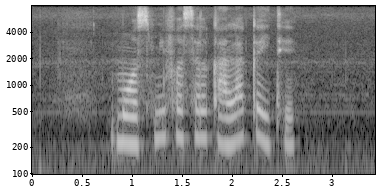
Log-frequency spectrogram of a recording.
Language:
Chhattisgarhi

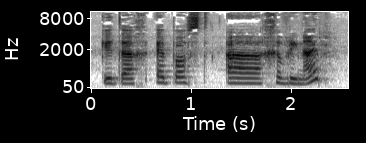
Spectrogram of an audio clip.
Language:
Welsh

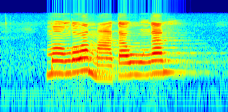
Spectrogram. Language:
Tsonga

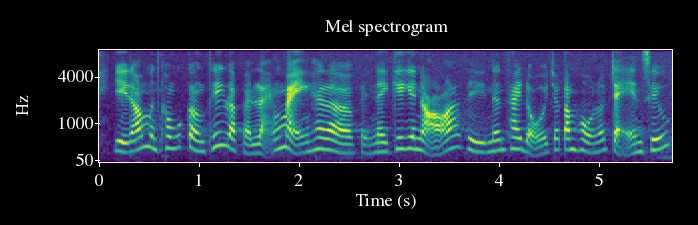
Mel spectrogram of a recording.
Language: Vietnamese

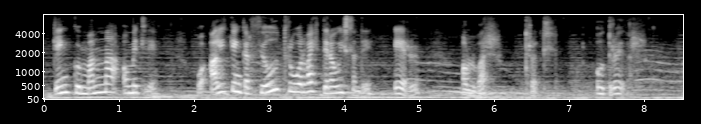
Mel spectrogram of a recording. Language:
Icelandic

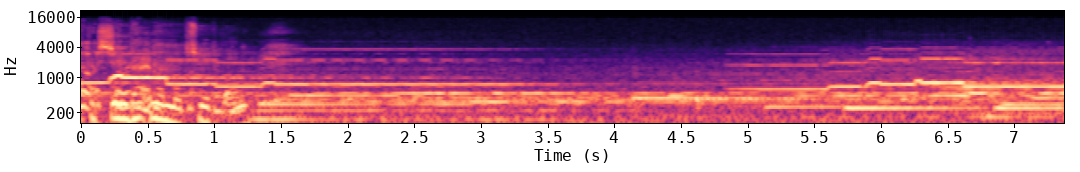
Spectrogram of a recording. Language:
Arabic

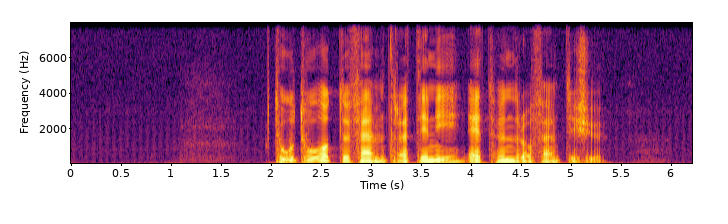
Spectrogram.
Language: Norwegian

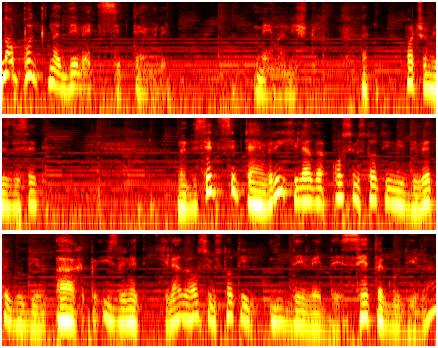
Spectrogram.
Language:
Bulgarian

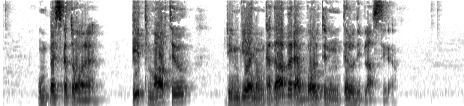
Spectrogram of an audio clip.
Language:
Italian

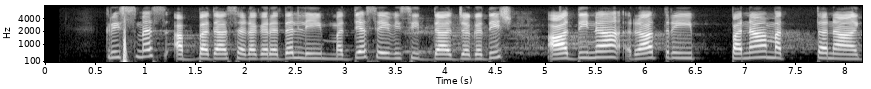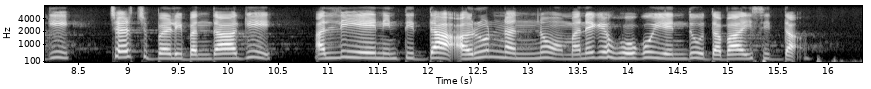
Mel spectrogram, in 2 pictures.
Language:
Kannada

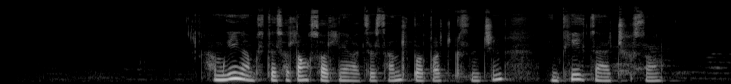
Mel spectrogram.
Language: Mongolian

